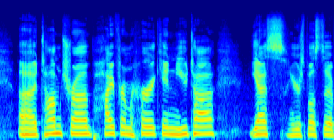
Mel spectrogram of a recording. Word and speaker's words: Hurricane: forgot about it uh Tom Trump hi from Hurricane Utah yes you're supposed to pronounce it hurricane that's how they say it hi from Hurricane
